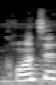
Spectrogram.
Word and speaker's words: Quonset: I don't even know how to pronounce it though. Kwanzaa. Nope. Yes. Quonset? Quonset hut?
